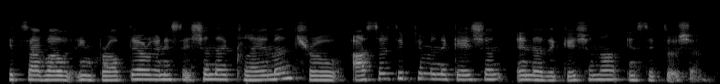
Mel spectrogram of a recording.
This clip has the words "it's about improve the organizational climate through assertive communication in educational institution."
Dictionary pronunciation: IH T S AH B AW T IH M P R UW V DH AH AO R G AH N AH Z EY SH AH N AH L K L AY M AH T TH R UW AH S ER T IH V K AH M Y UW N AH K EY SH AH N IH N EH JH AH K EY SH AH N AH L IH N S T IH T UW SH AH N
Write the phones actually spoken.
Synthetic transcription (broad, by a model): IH T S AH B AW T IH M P R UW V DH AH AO R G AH N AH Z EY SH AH N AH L K L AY M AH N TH R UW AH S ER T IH P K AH M Y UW N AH K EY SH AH N IH N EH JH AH K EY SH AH N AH L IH N S T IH T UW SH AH N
